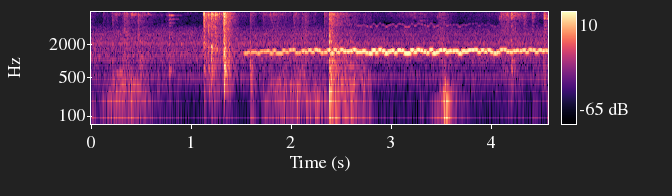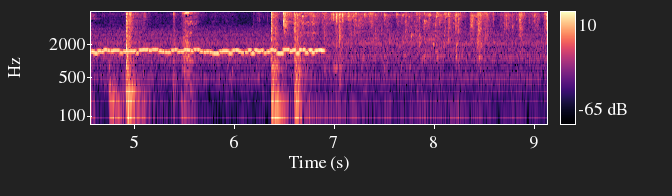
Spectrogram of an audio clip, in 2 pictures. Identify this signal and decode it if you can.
Multi-tone FSK (Olivia or MFSK type), about 250 Hz wide, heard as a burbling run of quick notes, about 31.25 baud, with radio static, fading, a steady whistle near 510 Hz and kitchen noise.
